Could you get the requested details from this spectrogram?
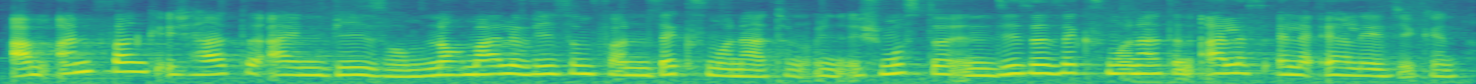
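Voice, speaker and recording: Female doctor, 30, from Tunisia; high, creaky, halting, in a reverberant hall. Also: faint music behind. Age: 30s. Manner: halting non-native phrasing with fillers. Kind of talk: documentary interview.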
